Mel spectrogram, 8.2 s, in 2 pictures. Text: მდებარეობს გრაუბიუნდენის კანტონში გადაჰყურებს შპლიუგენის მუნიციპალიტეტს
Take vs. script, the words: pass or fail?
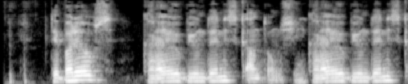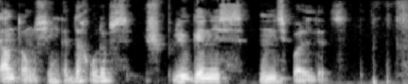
fail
